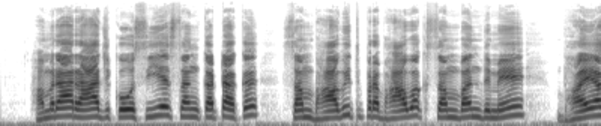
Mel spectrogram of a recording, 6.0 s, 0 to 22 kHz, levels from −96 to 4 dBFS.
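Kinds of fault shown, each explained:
Nothing here stands out as a fault; the speech comes across without any dropouts, clicks, distortion or other glitches worth pointing to.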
